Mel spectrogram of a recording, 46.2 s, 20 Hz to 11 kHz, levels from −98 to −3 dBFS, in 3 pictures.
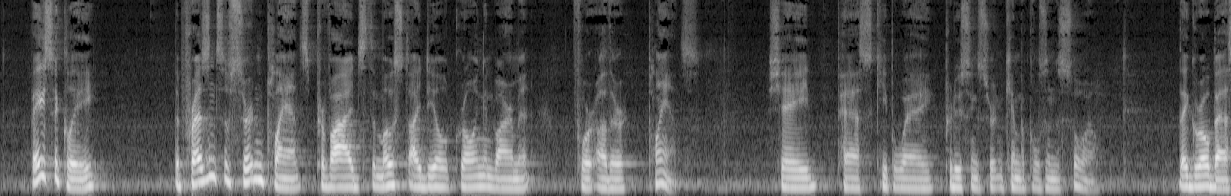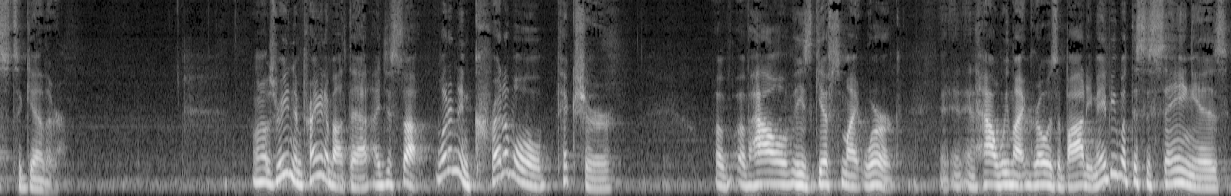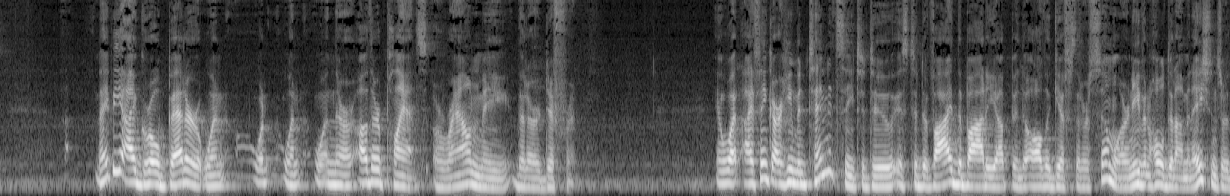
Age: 50-69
